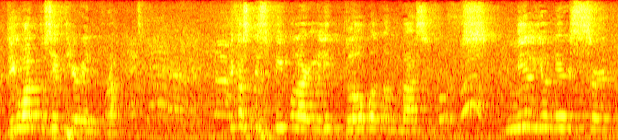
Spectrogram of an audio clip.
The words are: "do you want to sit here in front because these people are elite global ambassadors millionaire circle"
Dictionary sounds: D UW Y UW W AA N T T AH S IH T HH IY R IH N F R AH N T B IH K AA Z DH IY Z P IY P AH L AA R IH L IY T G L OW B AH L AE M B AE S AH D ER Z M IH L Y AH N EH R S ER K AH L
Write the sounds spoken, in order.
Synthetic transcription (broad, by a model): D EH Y W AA N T T AH S IH T HH IY R IH N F R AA T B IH K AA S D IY S P IY P AH L AA R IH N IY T G L OW B AH L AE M B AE S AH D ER S M IH L Y AH N EH R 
